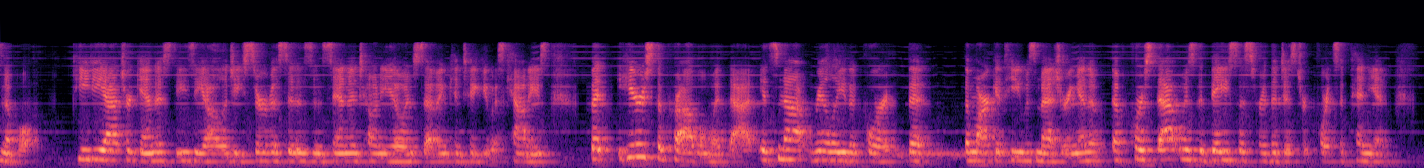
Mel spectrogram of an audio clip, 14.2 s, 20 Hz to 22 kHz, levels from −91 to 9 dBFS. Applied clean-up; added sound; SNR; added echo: neural separator model SepFormer DNS4.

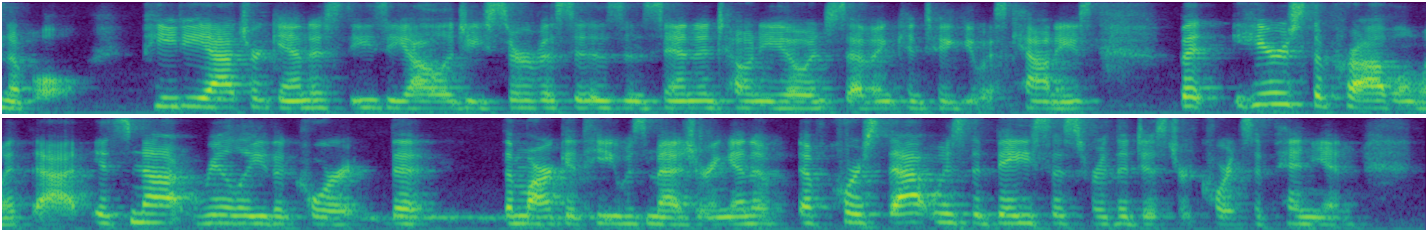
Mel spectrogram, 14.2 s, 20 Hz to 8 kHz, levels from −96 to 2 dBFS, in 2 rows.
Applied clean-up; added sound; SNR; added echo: none; none; none; none.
